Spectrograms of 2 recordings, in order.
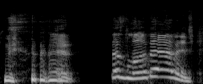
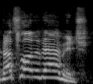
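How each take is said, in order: First: Slow, stretched meme line; drawn-out meme quote. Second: Said in the usual way. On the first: Acted. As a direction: drag it out like the famous meme. Repeats meme line twice.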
